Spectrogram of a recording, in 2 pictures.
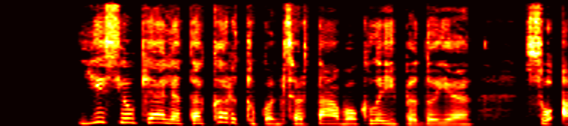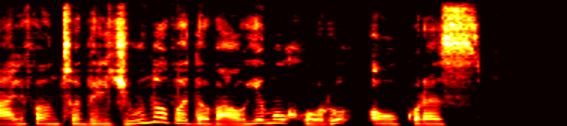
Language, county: Lithuanian, Vilnius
